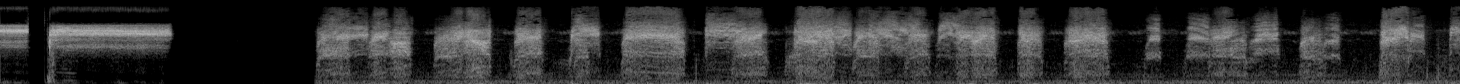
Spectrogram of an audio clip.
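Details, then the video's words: Meerkat, a small mongoose, giving harsh, hissing screams. A brief thin tonal note and a pause open the sequence, then a long series of rasping bursts follow, each under a second, separated by short silences. "Meerkats Scream"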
